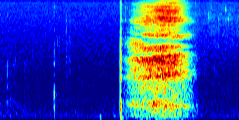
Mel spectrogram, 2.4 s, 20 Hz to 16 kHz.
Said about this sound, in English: Sorry, I don't mean to yawn. If I don't do it, I'm going to have to keep fighting it back for another 15 minutes.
